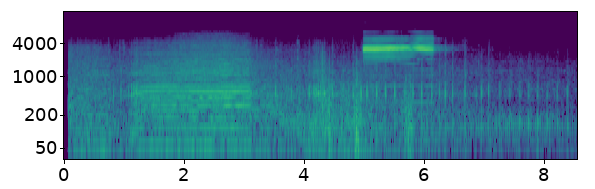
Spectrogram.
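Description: Motor scooter running through traffic, its engine note swelling steadily for about two seconds. About five seconds in, a loud, high-pitched vehicle horn sounds for just over a second, the loudest sound.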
